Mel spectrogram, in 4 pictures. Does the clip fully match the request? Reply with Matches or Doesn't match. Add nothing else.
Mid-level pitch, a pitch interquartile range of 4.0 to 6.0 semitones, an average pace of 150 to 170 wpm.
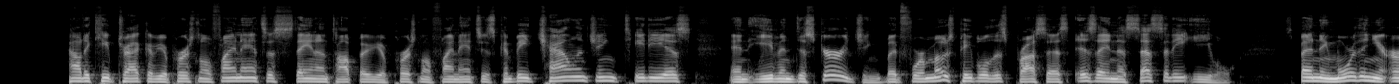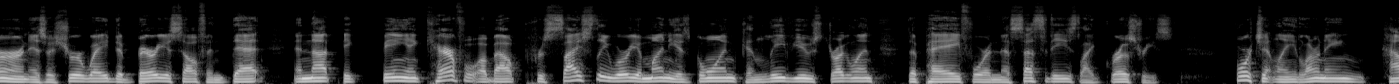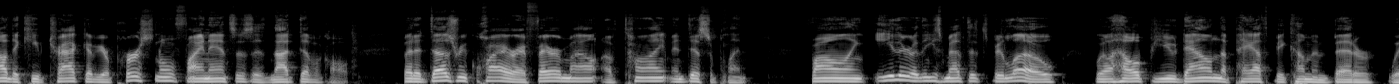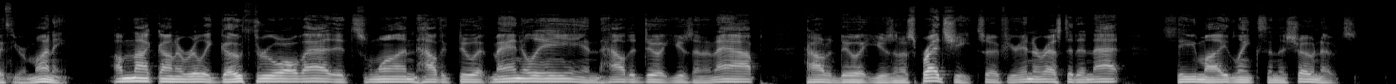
Doesn't match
